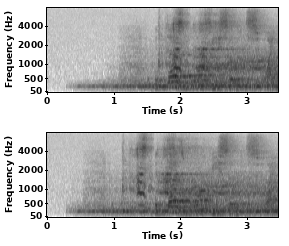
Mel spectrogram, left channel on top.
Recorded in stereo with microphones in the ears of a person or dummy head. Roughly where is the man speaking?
Right.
